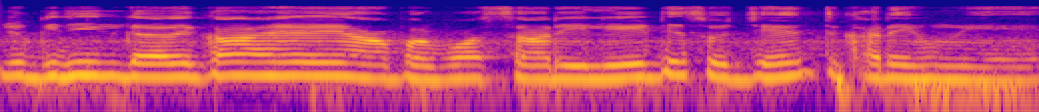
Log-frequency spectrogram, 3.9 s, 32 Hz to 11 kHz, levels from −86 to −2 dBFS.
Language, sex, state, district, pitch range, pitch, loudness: Hindi, male, Chhattisgarh, Bilaspur, 180-210 Hz, 195 Hz, -19 LUFS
